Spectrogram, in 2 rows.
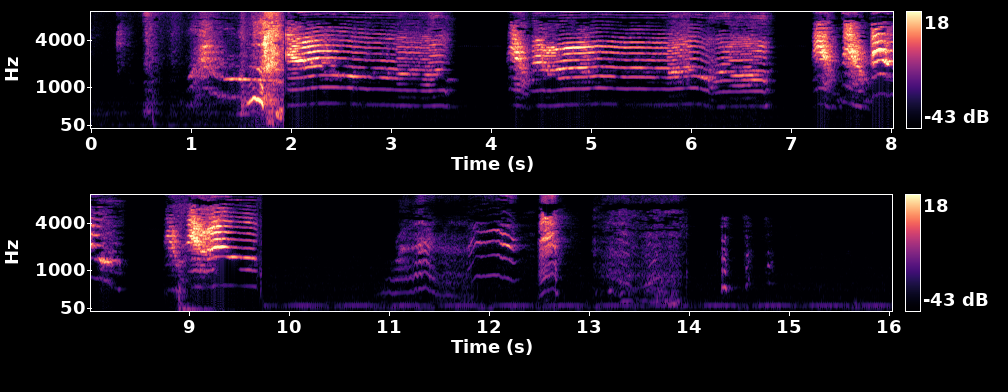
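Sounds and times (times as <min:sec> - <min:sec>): low steady hum: 0:08.5 - 0:16.0.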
